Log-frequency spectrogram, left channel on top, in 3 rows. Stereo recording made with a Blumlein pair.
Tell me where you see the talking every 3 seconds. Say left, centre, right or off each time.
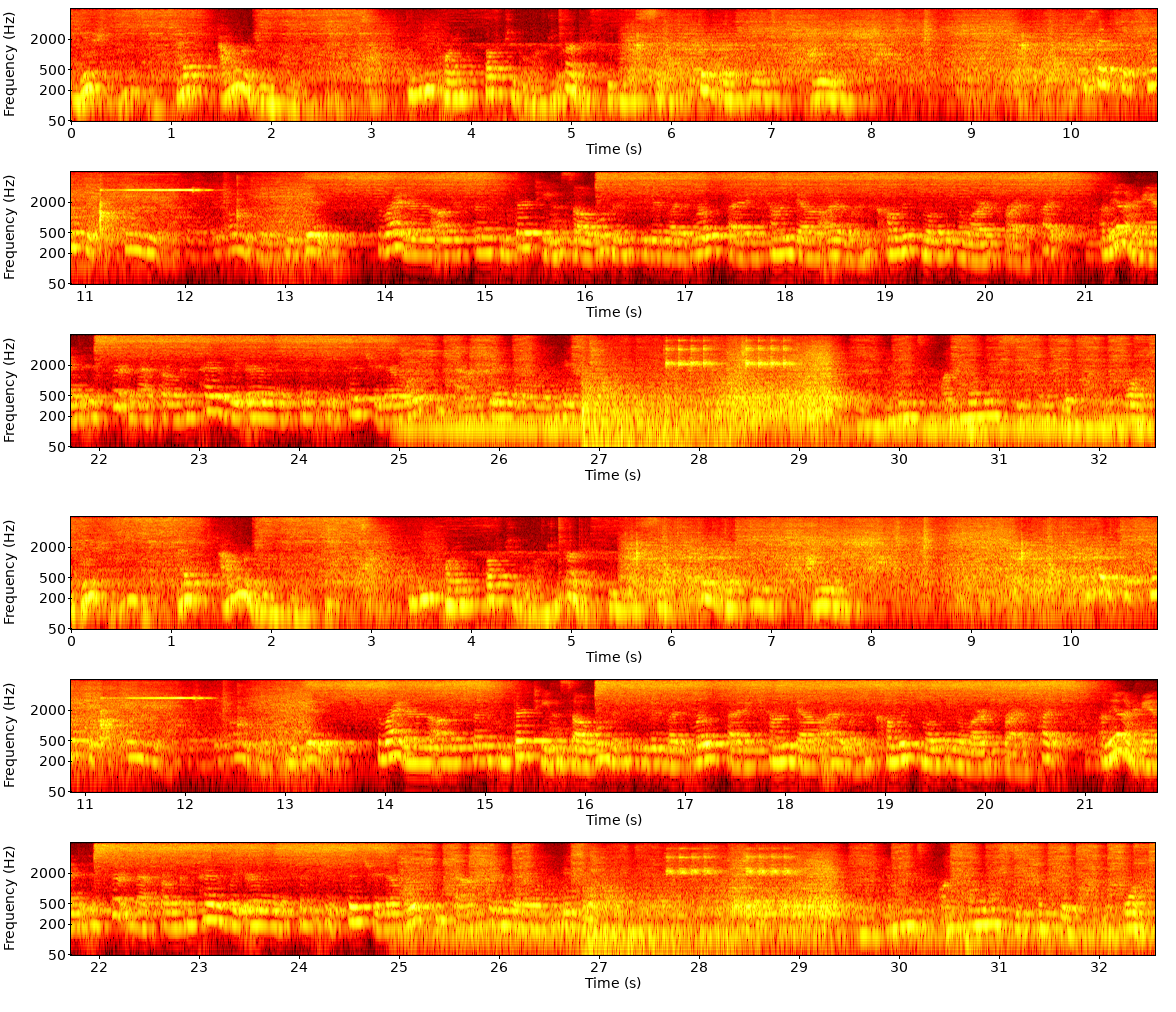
left, left, left, left, centre, right, right, right, right, right, right.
